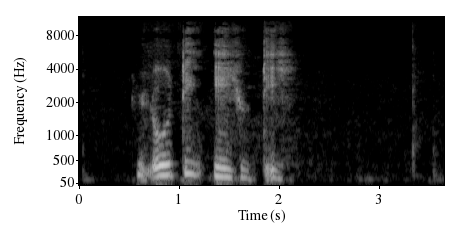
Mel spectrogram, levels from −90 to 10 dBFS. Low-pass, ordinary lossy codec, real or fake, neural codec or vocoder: 10.8 kHz; Opus, 64 kbps; real; none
